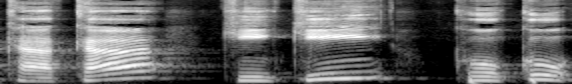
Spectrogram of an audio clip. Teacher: ada udara tapi tidak berlebihan. Nah, Bunda hati-hati jangan sampai ketukar sifat hurufnya. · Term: kaf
